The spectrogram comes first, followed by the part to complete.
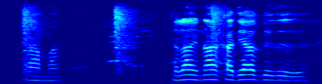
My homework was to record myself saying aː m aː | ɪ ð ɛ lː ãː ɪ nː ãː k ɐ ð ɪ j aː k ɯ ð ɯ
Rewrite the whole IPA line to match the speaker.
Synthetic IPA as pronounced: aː m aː | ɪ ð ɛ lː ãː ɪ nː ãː k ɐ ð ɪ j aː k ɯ ð ɯ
